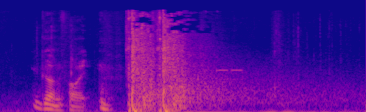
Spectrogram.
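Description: A pistol fires a single loud shot that echoes and fades.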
